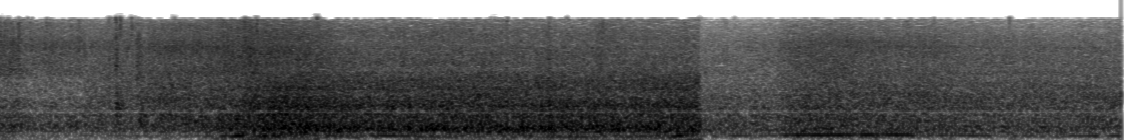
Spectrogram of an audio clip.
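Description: Car and street traffic noise: a steady hiss over a low engine hum. It drops suddenly to a quieter hiss about five seconds in.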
